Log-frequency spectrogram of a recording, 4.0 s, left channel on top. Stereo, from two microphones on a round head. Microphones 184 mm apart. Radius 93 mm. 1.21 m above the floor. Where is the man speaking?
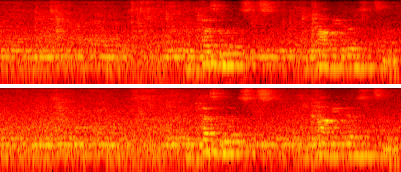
20° right (ahead or behind), 3.5 m.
